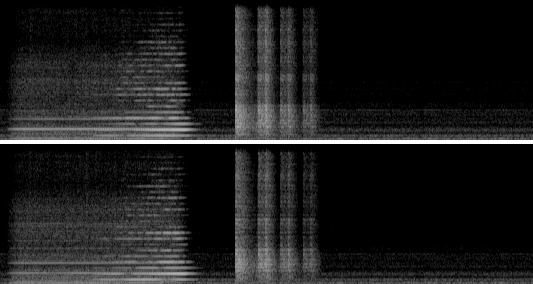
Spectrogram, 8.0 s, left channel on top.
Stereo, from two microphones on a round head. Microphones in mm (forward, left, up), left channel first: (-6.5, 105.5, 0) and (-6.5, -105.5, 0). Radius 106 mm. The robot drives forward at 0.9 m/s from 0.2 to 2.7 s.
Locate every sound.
1.4 s a violin: centre (ahead or behind), 6.5 m
3.5 s a clap: 30° left (ahead or behind), 4.5 m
